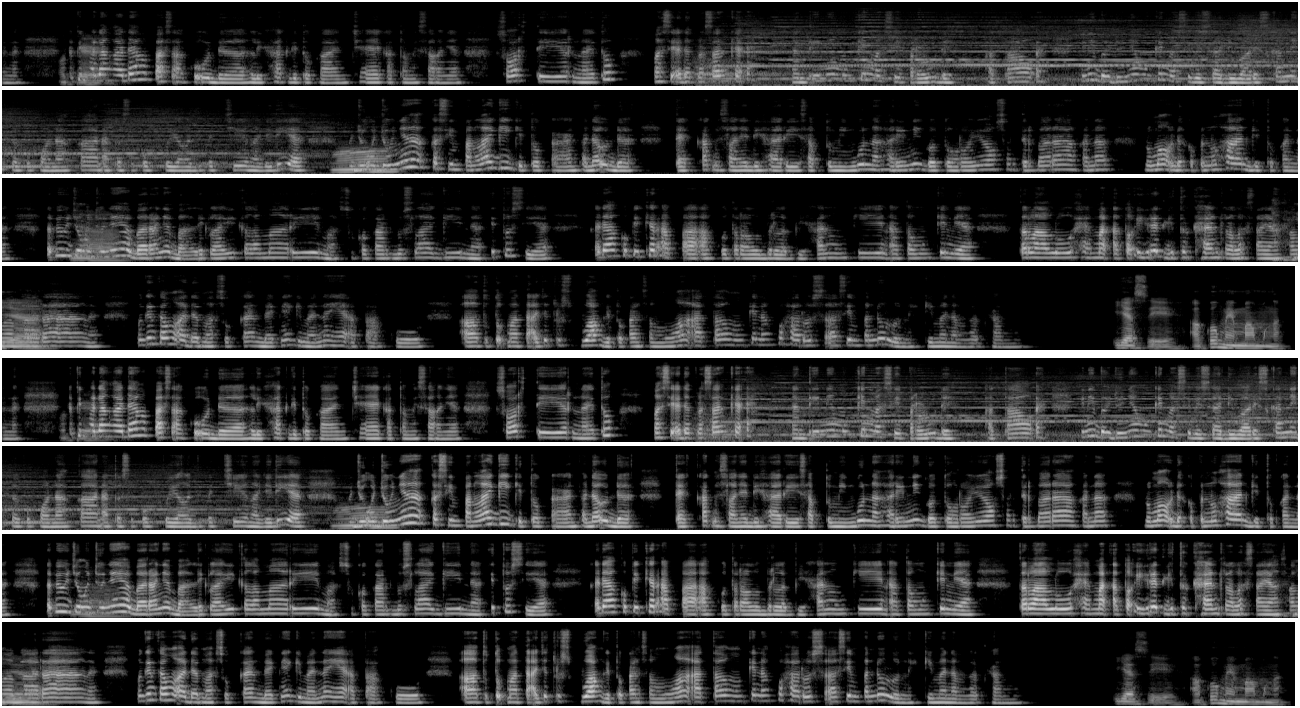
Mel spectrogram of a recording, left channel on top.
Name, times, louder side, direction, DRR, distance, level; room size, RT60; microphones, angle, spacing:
voice 1, 0.0-0.6 0.9-7.6 7.9-9.6 9.8-31.6 31.8-49.1, right 4 dB, 60° right, 0.5 m, -25 dB
voice 2, 0.6-1.1 16.2-16.9 26.6-27.1 38.6-39.3 50.0-51.7, left 2 dB, 45° left, 0.5 m, -31 dB
sound 1, 6.8-16.8, left 1 dB, ahead, 0.6 m, -34 dB
4.1 x 2.4 x 3.8 m
head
